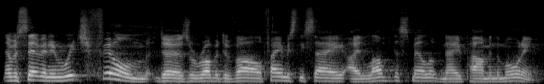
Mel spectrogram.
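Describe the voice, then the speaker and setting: A man's voice: on the high side, a little fast. A man born in Scotland hosting a live online quiz, joking with his co-host and laughing often. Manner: jokey, laughing often, trailing off quietly.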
